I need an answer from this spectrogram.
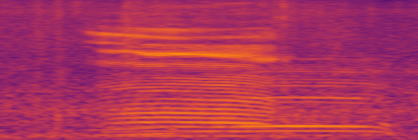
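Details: A single sustained moo from a grazing cow, about one and a half seconds long, rich and harmonic, swelling then easing off with a slight downward bend at the end, in a quiet outdoor setting.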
